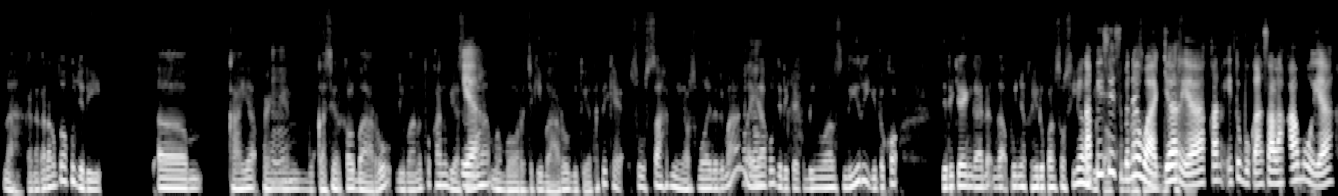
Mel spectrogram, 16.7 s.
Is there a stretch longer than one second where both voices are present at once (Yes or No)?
Yes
